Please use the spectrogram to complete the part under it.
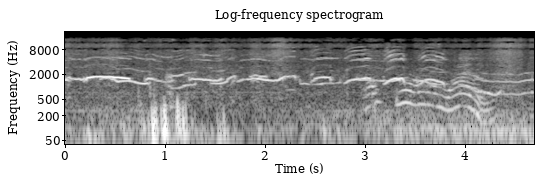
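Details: Five-week-old Miniature Schnauzer puppies on a deck with their parents on a Sunday morning, 9 May 2021, whine in thin, wavering, high-pitched tones that rise and fall almost without pause.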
